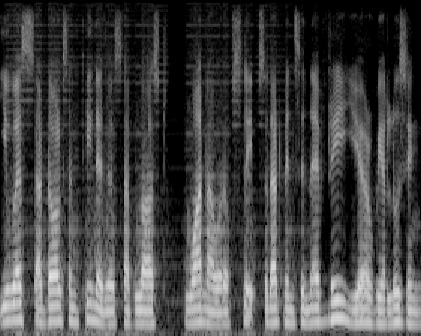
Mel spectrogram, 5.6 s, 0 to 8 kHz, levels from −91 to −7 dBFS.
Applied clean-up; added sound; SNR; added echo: neural separator model SepFormer DNS4.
